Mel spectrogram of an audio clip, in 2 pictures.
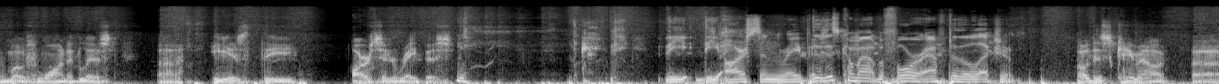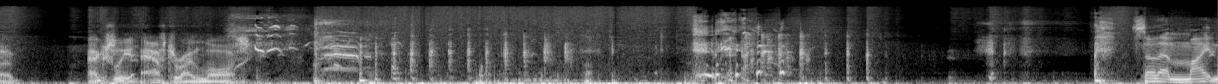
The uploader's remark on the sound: Not for fans of good quality audio. The choice snippets from the old podcast.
